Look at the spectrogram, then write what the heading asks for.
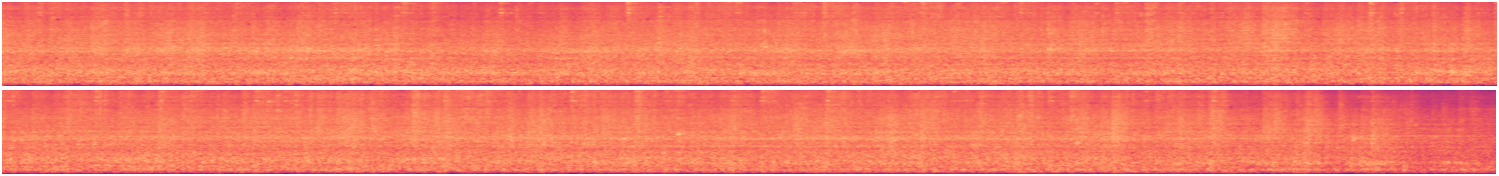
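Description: Freight train of tank wagons rolling past: a continuous rumble and clatter of wheels over the rail joints, with a faint high steady whine. The sound starts to fade near the end as the last wagons go by.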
